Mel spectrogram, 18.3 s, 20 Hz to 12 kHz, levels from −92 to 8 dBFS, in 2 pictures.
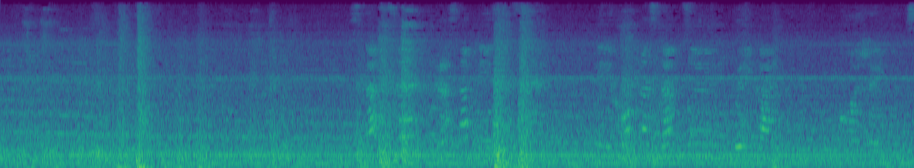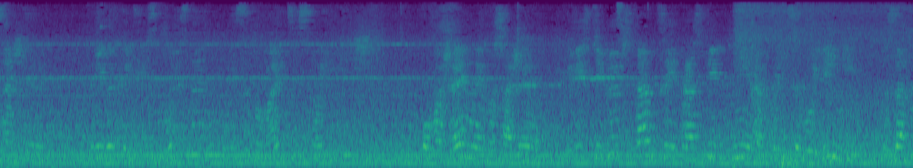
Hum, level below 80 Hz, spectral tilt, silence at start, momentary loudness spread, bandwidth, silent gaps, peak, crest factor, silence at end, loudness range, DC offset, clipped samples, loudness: none; -40 dBFS; -6 dB/octave; 0 s; 6 LU; 11.5 kHz; none; -10 dBFS; 20 dB; 0 s; 4 LU; under 0.1%; under 0.1%; -31 LUFS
